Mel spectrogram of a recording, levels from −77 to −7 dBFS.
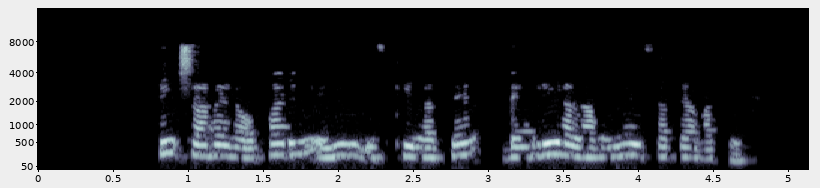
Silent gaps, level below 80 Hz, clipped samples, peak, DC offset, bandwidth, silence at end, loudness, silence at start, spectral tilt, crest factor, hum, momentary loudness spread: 2.96-3.09 s, 4.55-4.59 s; -76 dBFS; under 0.1%; -6 dBFS; under 0.1%; 8 kHz; 0.4 s; -26 LUFS; 0.8 s; -3.5 dB/octave; 20 dB; none; 11 LU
